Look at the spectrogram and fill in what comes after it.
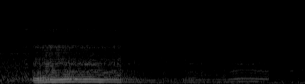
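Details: Acted snoring in a French comedy sketch about a snoring ventriloquist: a low, rumbling voiced snore, one loud fading inhalation, then a softer second one; simulated snoring.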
